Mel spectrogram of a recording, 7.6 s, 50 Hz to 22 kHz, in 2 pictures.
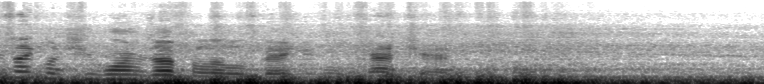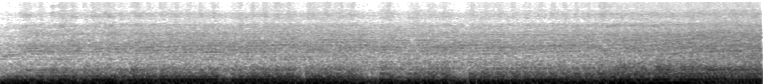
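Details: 2005 Subaru Forester XT being revved while owner tries tuning and wonders if it runs rich; earlier a coil miss, and it smoked out. Uneven, lumpy low-end beat that stumbles at lower revs; rough running, cause unclear.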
